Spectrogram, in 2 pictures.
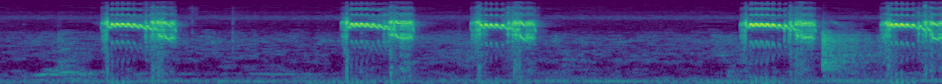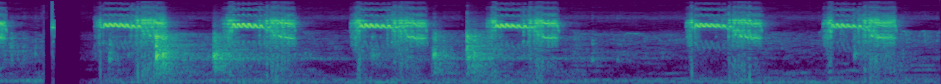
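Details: Noisy sooty-headed bulbul chicks calling, a recording used as a lure: harsh, high, rasping chirps in irregular bursts, often doubled, about fourteen in under ten seconds, over a low steady hum.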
